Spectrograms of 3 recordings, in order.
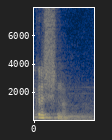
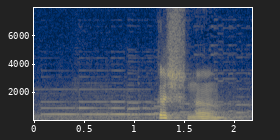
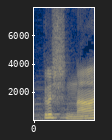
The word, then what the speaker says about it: कृष्ण: है बुद्धि एकाग्र नहीं कृष्ण कृष्णा नहीं कृष्ण ठाकुर जी का नाम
